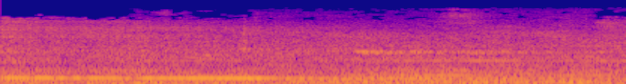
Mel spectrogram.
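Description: Loud, steady low rumble with a held droning tone over it that fades out a little past halfway.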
